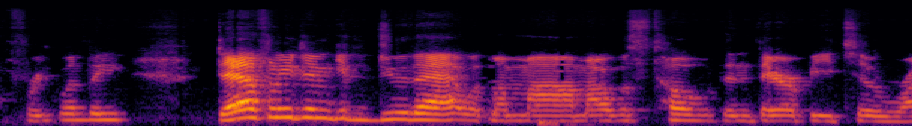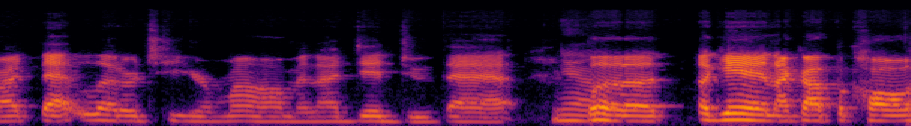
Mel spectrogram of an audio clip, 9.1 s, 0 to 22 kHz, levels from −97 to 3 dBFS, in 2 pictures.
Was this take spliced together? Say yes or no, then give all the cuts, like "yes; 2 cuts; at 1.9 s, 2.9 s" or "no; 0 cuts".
yes; 2 cuts; at 7.3 s, 8.0 s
